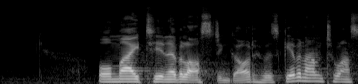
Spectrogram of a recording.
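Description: An elderly man speaks calmly and clearly, as if reading aloud.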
